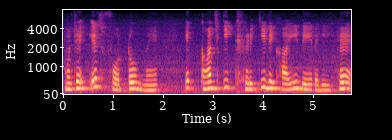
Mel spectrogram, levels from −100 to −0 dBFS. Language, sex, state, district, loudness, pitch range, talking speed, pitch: Hindi, female, Madhya Pradesh, Katni, -16 LUFS, 195-240 Hz, 125 wpm, 225 Hz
